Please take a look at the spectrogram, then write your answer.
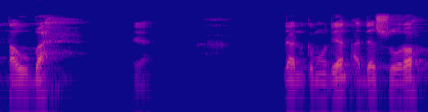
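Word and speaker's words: توبة: kita dalam mendefinisikannya tiib Taubat dalam bahasa Arab tulisannya taubatan ya dengan ta marbutoh sehingga bacanya Taubah ya dan kemudian ada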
